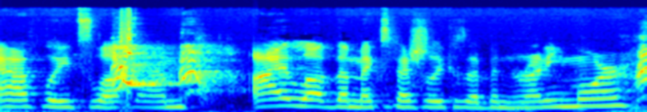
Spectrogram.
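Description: A woman talks with fairly even intonation. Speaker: chiropractor. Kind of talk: casual vlog chat. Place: gym. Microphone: phone near.

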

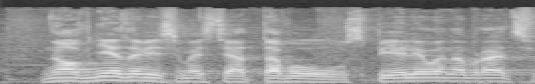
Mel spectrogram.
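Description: This man talks while faint music plays behind him. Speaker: channel host. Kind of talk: sponsored ad read to camera. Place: home room.

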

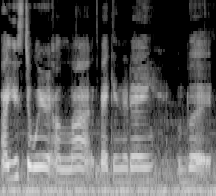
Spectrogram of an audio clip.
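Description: The sound is dry, with no echo. A woman speaks over light background noise. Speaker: vlogger on work break. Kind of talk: casual vlog chat. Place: car. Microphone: phone near.

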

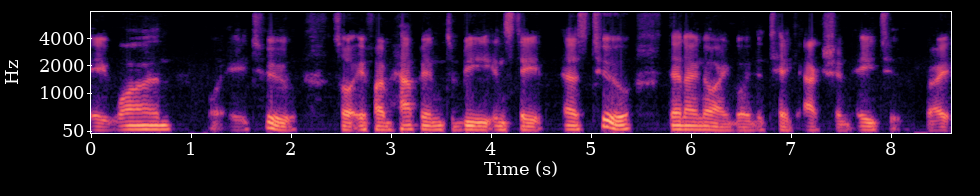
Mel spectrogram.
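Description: A somewhat breathy man's voice at a fairly low pitch, dry with no echo, over a quiet background. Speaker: university lecturer. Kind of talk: lecture. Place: office.

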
